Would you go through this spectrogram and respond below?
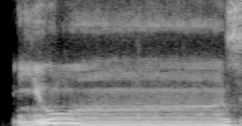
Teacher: nun sukun yang bertemu dengan huruf zai, itu baru yang dibaca dengung.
